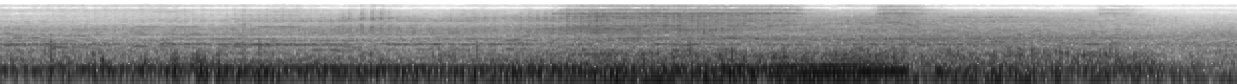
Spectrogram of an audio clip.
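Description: City street traffic, with a motor vehicle's engine running close by, its pitch climbing as it gets louder and then dropping away abruptly about four and a half seconds in.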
